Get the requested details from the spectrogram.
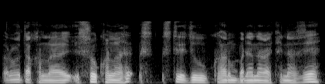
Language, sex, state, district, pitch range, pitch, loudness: Nagamese, male, Nagaland, Kohima, 95-110 Hz, 100 Hz, -18 LUFS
